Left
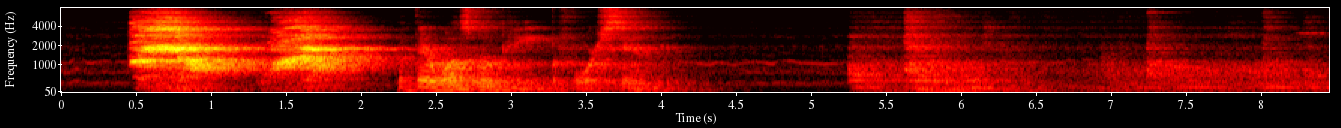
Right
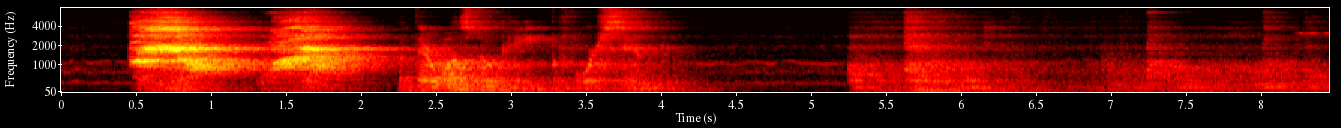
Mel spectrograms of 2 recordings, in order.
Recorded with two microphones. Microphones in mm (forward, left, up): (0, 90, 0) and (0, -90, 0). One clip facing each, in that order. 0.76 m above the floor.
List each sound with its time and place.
0.5 s a scream: 50° right (ahead or behind), 1.6 m; by 1.8 s 45° right (ahead or behind), 3.5 m
2.2 s a man speaking: 25° left (ahead or behind), 0.5 m
5.2 s a sliding door: 30° right (ahead or behind), 1.8 m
